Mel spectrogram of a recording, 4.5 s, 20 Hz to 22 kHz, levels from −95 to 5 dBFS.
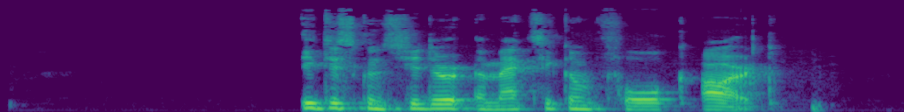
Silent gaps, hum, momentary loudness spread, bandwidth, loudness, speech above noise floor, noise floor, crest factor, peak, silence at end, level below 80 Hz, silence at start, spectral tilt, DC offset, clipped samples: none; none; 6 LU; 15.5 kHz; -21 LUFS; 68 dB; -89 dBFS; 18 dB; -6 dBFS; 0.45 s; -64 dBFS; 1.5 s; -6.5 dB/octave; under 0.1%; under 0.1%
